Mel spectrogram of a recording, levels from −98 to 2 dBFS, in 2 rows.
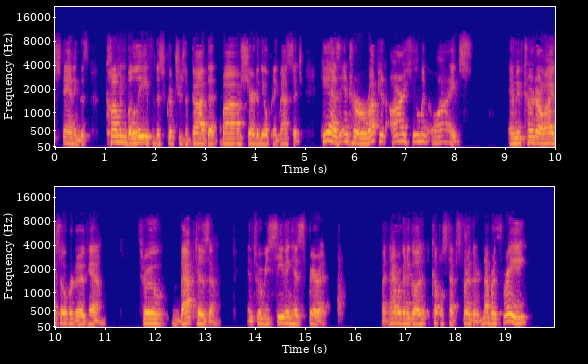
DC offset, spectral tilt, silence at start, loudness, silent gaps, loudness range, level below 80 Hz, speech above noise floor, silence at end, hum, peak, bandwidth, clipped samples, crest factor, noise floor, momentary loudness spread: under 0.1%; -7 dB/octave; 0 s; -22 LUFS; 8.49-8.67 s, 8.79-9.05 s, 11.21-11.29 s, 15.97-16.51 s; 4 LU; -70 dBFS; 52 dB; 0.55 s; none; -6 dBFS; 9 kHz; under 0.1%; 16 dB; -74 dBFS; 12 LU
